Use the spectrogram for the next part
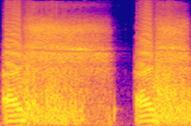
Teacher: sifat huruf yang dimana menyebarnya suara shin di dalam mulut. Intisyarus saut. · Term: tafasyi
